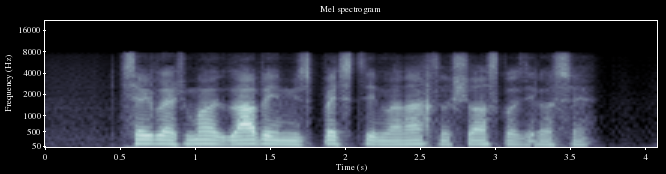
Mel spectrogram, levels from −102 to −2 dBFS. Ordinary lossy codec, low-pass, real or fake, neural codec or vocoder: none; none; fake; codec, 16 kHz, 0.5 kbps, FunCodec, trained on Chinese and English, 25 frames a second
